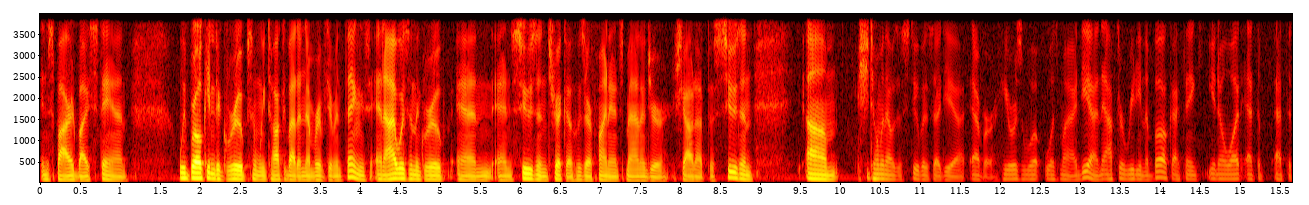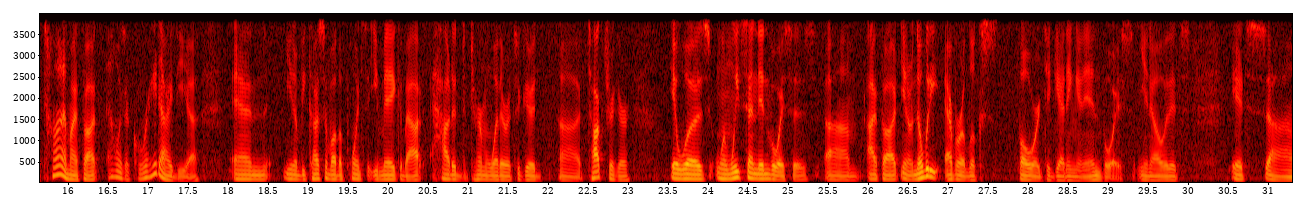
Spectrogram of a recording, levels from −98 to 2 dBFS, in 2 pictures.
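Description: No technical faults can be heard anywhere in the recording. The speech comes through a call path whose band stops at 4 kHz, which fits narrowband G.711 A-law coding, and around 10 or 11 s the level shifts as the talker moves relative to the microphone.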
